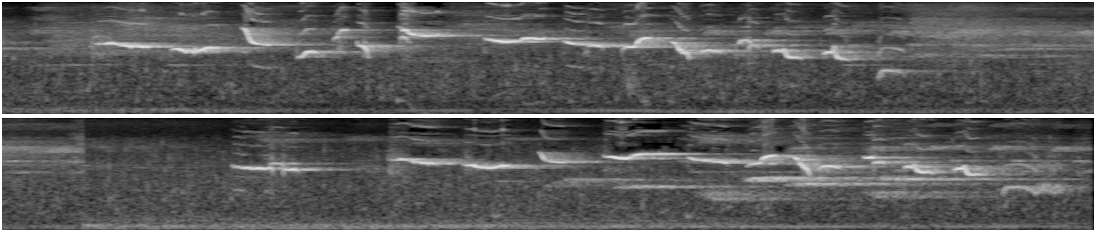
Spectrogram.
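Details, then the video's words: Oriental magpie-robins singing in the morning, one answering another and joining in loudly; long runs of rich whistled phrases, sweeping up and down, packed tightly with brief pauses, then a second strong burst of varied notes. "Kicau KACER Pagi Hari KACER Lain Denger Langsung Ikut GACOR Nyaut Koar Koar"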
